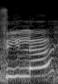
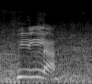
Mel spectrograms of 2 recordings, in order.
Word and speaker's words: Fila: Sí, pero Fila cambia, Fila. Porque no hay pronunciación con la F.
